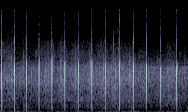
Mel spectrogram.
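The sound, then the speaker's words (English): A church audience claps to welcome people joining from the Stone Canyon and Verdigris campuses, many sharp, evenly spaced claps in a steady beat, with no cheering or talking over them. “So if you would, put your hands together and welcome them to church this morning.”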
